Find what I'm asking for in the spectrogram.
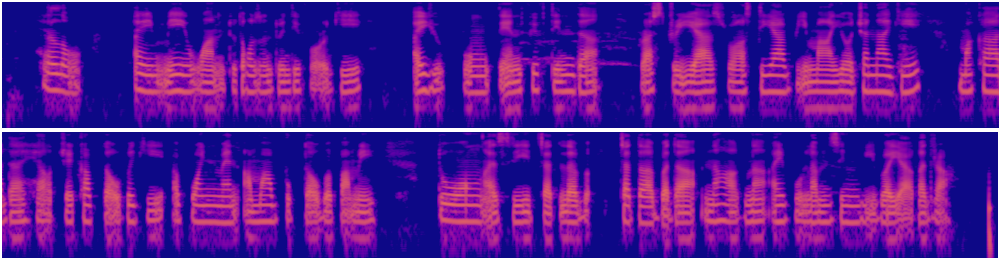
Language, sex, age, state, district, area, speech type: Manipuri, female, 18-30, Manipur, Senapati, urban, read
